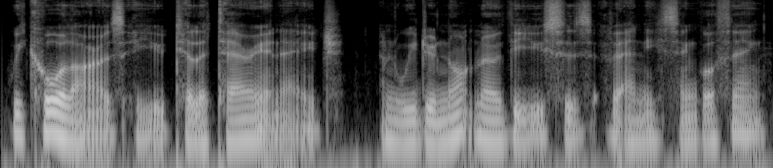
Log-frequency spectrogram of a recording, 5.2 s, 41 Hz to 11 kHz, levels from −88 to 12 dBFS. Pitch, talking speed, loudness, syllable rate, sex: 105 Hz, 200 wpm, -20 LUFS, 5.3 syllables/s, male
